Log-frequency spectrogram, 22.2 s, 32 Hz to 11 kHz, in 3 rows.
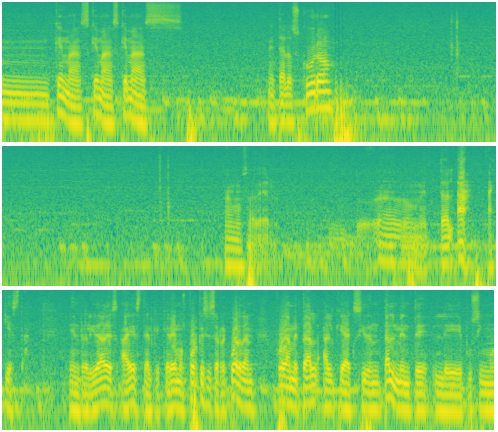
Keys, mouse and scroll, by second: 1.4-3.1 scroll up 4, 3.1 click, 4.4 click, 5.4-5.8 scroll up 2, 6.8 Escape, 9.4 right click, 9.8 Tab, 10.2 right click, 12.3 right click, 13.8 click, 20.4 click.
